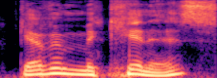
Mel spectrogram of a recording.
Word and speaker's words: Gavin McInnes: Gavin McInnes.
